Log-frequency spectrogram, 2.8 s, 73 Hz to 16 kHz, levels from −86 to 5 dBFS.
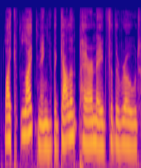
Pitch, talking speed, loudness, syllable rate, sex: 175 Hz, 190 wpm, -18 LUFS, 4.3 syllables/s, female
